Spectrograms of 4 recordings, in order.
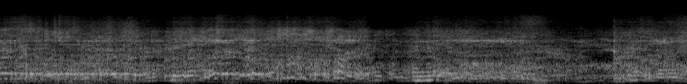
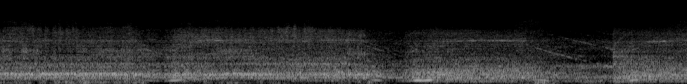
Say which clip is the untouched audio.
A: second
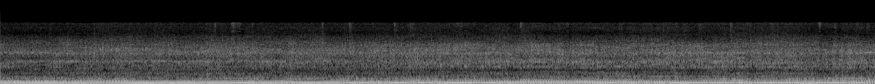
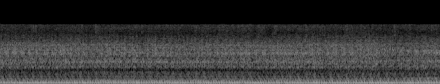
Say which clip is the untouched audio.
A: second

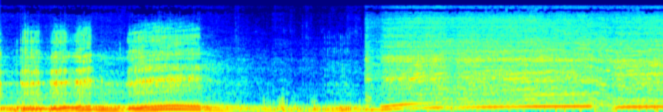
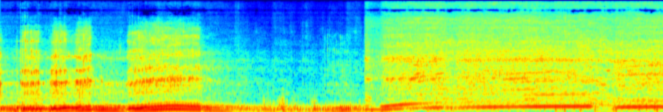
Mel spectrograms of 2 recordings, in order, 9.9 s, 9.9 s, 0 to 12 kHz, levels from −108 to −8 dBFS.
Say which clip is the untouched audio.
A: first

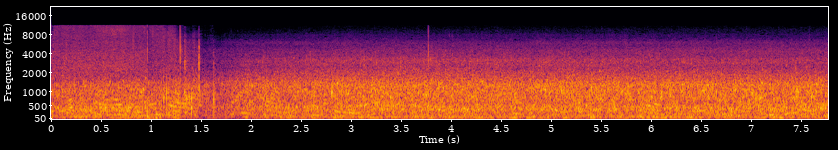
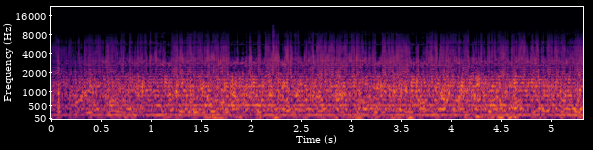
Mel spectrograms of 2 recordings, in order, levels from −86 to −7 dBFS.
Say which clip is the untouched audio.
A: first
